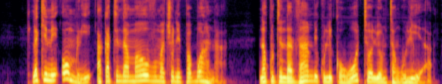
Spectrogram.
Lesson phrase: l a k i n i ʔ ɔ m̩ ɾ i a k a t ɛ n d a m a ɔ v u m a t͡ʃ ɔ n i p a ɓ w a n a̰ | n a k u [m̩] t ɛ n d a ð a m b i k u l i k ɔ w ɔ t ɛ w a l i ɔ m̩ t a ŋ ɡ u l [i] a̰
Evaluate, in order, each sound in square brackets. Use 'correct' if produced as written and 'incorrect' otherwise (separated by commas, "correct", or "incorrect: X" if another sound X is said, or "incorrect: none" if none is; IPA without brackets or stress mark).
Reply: incorrect: none, correct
